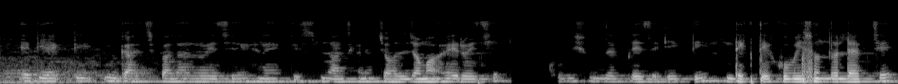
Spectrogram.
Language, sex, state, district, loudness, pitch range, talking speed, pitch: Bengali, male, West Bengal, Jhargram, -22 LUFS, 130-140 Hz, 135 wpm, 135 Hz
